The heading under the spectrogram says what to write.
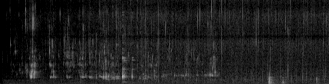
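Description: Food sizzles and crackles steadily in a hot frying pan, used in place of a torch to flambé it, with scattered sharp pops and spits over a continuous hiss; no one speaks.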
